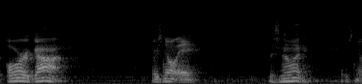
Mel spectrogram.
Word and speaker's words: Oregon: would ever be envelope it's just like Oregon and or Oregon there's no a in there there's no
